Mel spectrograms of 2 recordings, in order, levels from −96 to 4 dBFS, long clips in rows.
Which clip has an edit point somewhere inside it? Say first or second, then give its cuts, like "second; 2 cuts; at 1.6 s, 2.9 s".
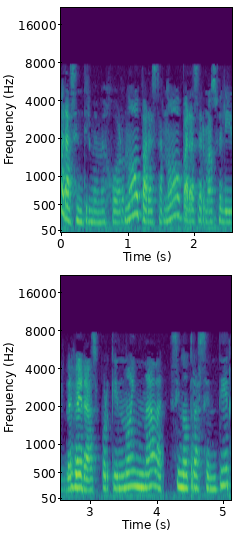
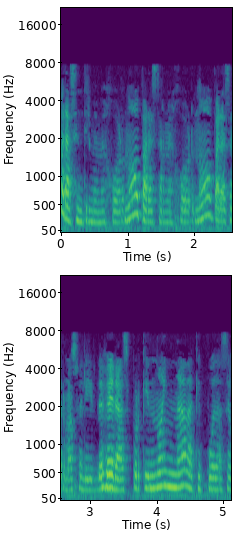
first; 2 cuts; at 1.5 s, 4.1 s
